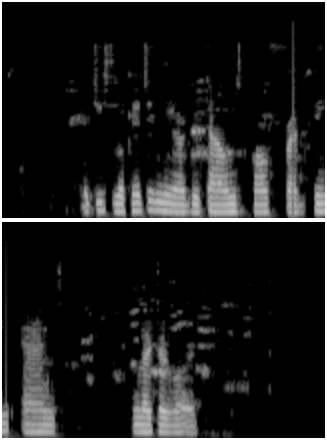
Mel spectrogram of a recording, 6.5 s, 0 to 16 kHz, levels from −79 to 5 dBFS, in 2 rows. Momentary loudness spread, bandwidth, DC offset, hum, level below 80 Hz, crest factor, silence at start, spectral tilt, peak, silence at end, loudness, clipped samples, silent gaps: 9 LU; 8 kHz; under 0.1%; none; -54 dBFS; 20 dB; 0.8 s; -8.5 dB/octave; -4 dBFS; 1.2 s; -23 LUFS; under 0.1%; 4.26-4.31 s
